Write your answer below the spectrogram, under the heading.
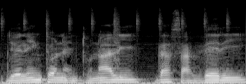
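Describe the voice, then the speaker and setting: Background music runs beneath the recording. A man speaks fairly slowly over it. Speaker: sports show host. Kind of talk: casual football commentary to camera.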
